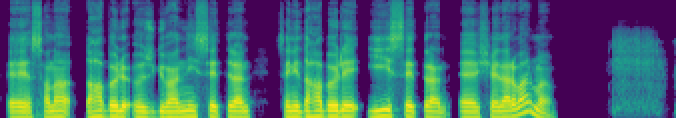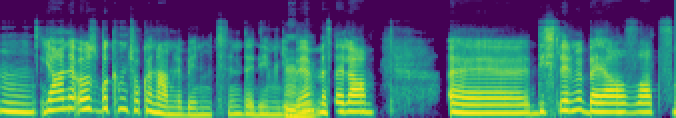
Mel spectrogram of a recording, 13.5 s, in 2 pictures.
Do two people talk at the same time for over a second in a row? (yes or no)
no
